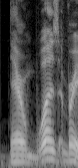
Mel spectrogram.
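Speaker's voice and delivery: slow delivery with strong stress on "was".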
